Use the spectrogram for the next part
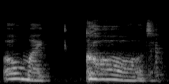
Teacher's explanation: So, for example, that will be a case where you would be using these lengthened diacritics to show that the ga sound is longer in its hold phase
